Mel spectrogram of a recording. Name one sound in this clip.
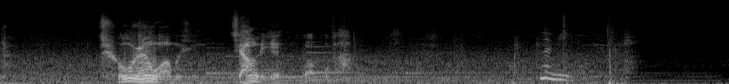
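A middle-aged man speaks tensely, close by.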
